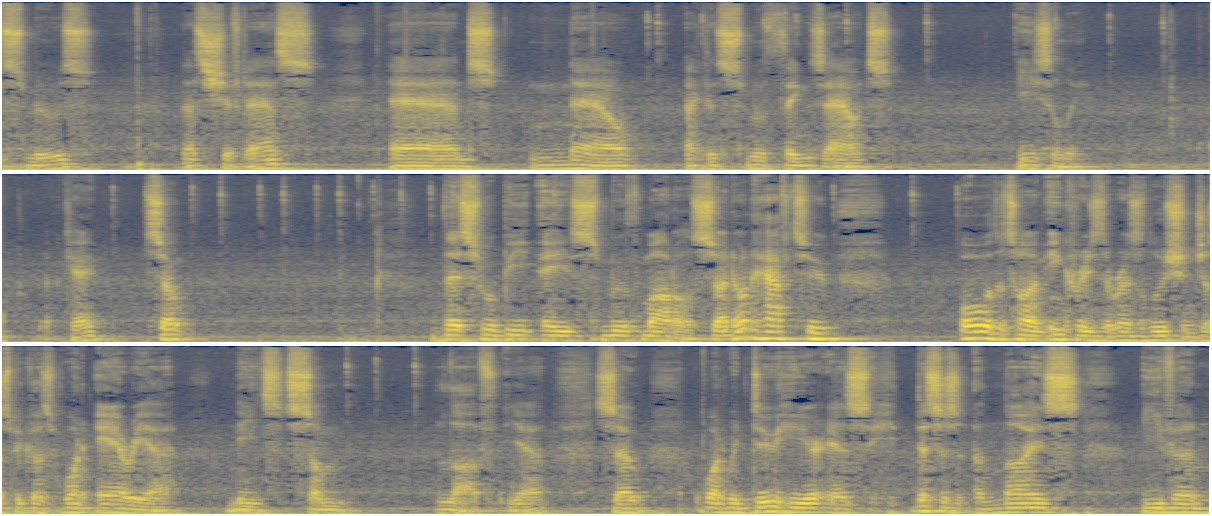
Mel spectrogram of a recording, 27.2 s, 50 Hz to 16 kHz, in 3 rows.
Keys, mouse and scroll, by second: 1.0 shift+s, 3.1 alt+e, 5.3 double click, 9.2 shift+middle click, 11.0 double click, 17.0 scroll down 1, 21.7 middle click, 22.4 middle click, 23.6 shift+middle click, 26.2 alt+e.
